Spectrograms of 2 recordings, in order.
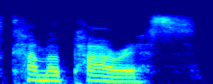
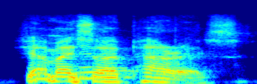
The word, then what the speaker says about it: Chamaecyparis: It's the creepy one, and I want to say it's Chamaparis. Chamaecyparis. Chamaecyparis? Yes, thank you. Yeah. You can, of course, be very posh and say Chamaecyparis with a silent H.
